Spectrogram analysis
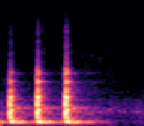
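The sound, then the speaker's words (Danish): Three firm knocks on the heavy door of a fortress-like building, evenly spaced, each with a deep resonant thud that lingers briefly before fading into quiet; no one opens. “Og selv de steder, hvor det lykkes at komme hele vejen hen til døren, han kan banke på...”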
